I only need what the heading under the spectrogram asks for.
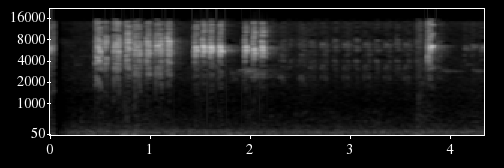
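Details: Crimson sunbird song meant to get a captive bird singing: bursts of very high, rapid buzzy chirps in short trills, separated by brief pauses, then a lone sharp note near the end over faint background hiss.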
